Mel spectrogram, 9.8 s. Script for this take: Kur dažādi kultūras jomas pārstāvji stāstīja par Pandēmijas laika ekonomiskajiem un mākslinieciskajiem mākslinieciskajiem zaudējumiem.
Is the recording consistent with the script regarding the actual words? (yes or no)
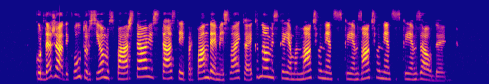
yes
